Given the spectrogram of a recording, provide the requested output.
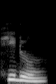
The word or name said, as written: hidung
